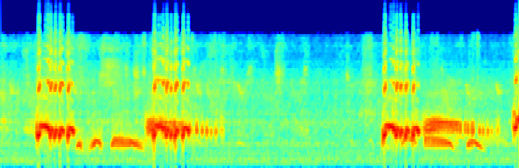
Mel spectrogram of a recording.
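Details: Used as a lure to trap zebra doves: three bursts of rapid stuttered notes, each followed by two or three soft lower coos, separated by quiet gaps of several seconds.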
